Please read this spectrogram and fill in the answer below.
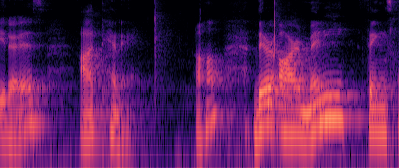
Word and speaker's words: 아테네: You have to say it as Athene.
